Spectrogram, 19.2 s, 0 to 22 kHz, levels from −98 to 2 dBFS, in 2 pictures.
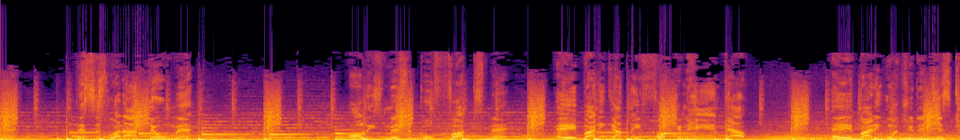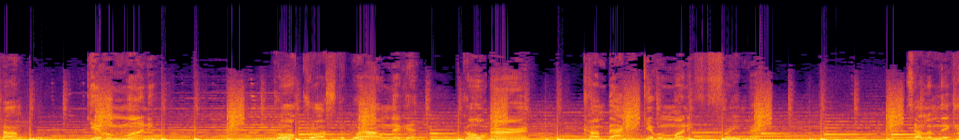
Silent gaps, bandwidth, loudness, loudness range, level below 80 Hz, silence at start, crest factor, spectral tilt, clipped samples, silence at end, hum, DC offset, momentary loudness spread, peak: none; 14 kHz; -10 LUFS; 1 LU; -14 dBFS; 0 s; 8 dB; -5.5 dB/octave; 0.6%; 0 s; none; under 0.1%; 4 LU; 0 dBFS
